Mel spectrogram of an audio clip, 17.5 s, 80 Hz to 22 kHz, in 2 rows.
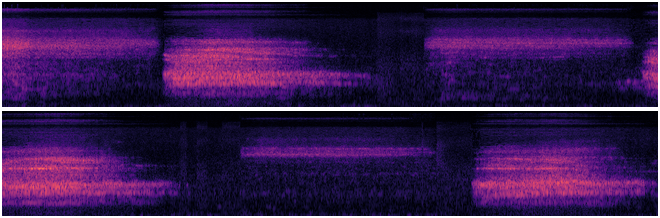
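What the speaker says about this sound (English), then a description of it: "Take 3 cleansing breaths." Three slow, deep cleansing breaths during a yoga session, each a soft hissing inhale followed by a louder, breathy exhale, close and evenly spaced with quiet pauses between them.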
